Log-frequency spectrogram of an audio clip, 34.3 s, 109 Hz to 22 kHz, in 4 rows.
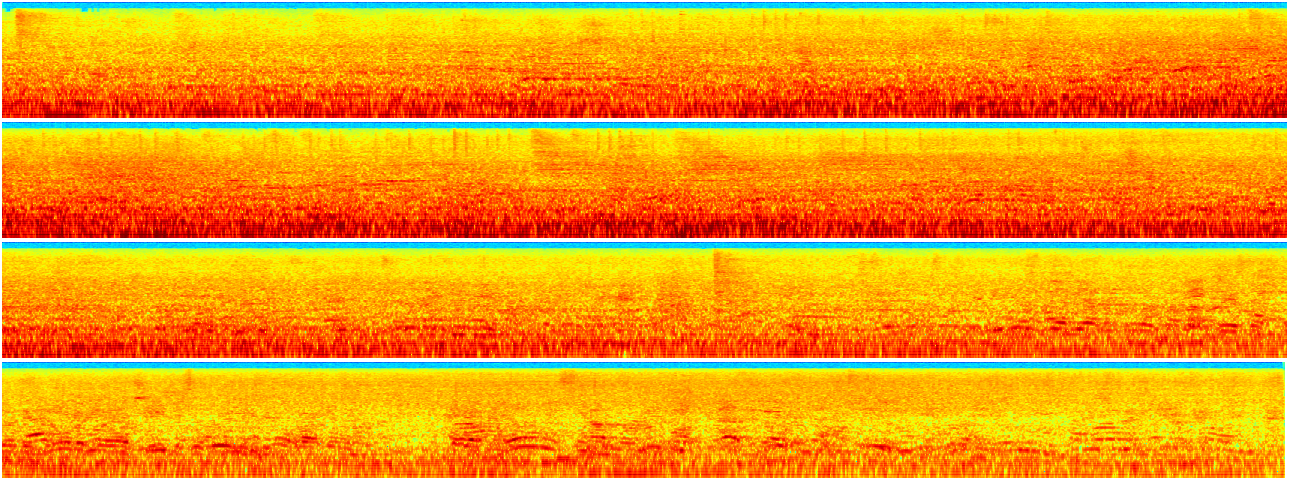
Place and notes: Bevkov trg, Nova Gorica, Slovenija - Vrvež v centru, nekaj glasbe
Small glimpse of a jazz concert in the center of the city, fountain shower, people of course.
Recorded with H5n + AKG C568 B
